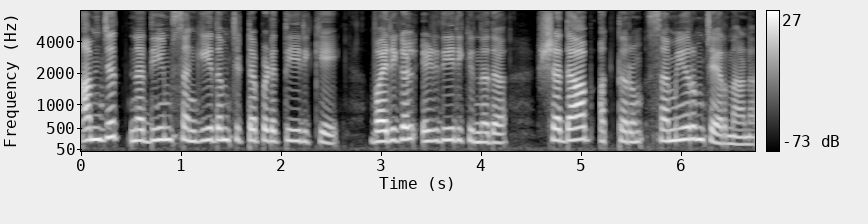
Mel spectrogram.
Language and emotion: Malayalam, neutral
